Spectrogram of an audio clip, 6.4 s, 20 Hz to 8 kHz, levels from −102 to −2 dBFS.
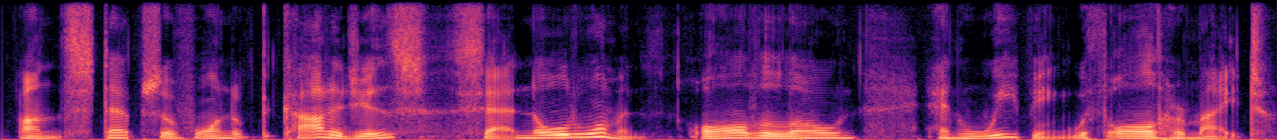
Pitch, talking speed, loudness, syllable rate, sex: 140 Hz, 190 wpm, -20 LUFS, 4.9 syllables/s, male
